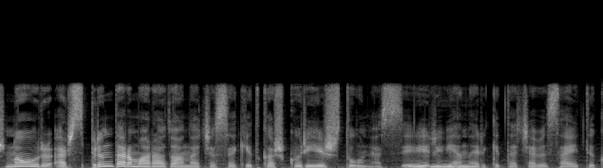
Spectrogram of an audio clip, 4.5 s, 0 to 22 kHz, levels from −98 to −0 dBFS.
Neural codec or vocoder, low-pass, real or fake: none; 10.8 kHz; real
